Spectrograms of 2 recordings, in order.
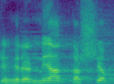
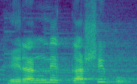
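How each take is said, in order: First: The first word ends in a long vowel. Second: The second word is said as kashipu. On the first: The speaker calls it wrong. "कुछ हिरण्या कश्यप कहते हैं" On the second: The speaker calls it right. "शुद्ध नाम है हिरण्य कशिपु"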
